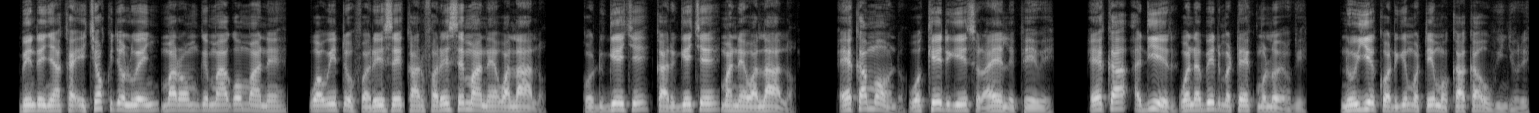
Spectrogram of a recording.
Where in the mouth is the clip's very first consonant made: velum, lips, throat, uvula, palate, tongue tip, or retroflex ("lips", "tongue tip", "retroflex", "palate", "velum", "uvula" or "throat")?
lips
